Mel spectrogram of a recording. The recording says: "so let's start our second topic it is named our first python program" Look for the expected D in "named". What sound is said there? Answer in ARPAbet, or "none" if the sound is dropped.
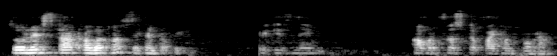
none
